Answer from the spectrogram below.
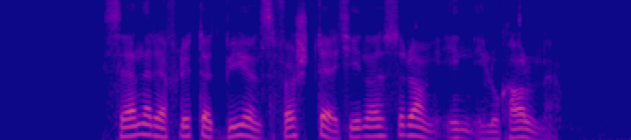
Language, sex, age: Norwegian, male, 25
